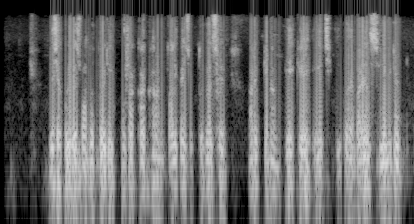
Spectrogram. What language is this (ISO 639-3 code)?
ben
